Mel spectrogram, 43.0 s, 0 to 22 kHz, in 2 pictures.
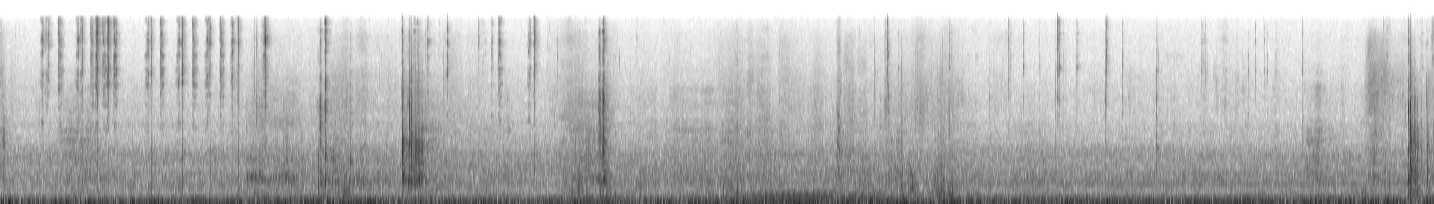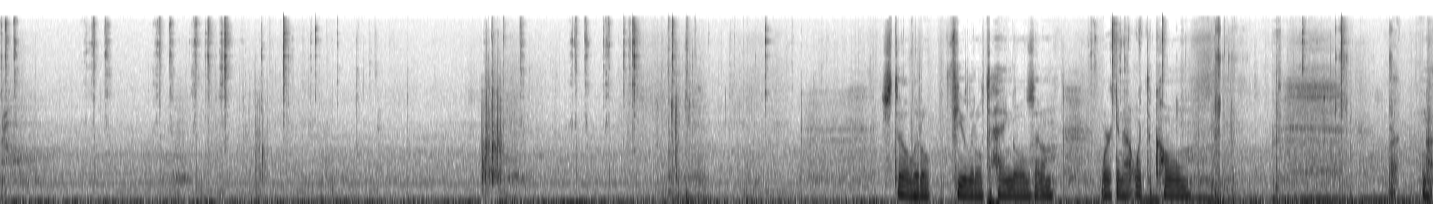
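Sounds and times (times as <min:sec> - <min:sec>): low hum: 0:00.0 - 0:43.0
shears snipping hair: 0:00.6 - 0:04.1, 0:06.7 - 0:08.2, 0:22.8 - 0:23.2, 0:23.8 - 0:25.1, 0:29.2 - 0:31.2.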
